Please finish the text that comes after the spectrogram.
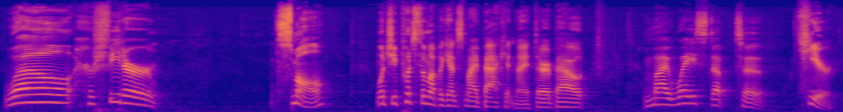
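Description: Fussy, earnest husband played by a young male actor, classic radio comedy, hugely animated pitch, forward bright tone, hesitant timing. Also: slow pace, heavily acted. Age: teens to young adult. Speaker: student actor. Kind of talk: old-time radio comedy acting. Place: school library, indoors, live stage reading. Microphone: stand microphone.

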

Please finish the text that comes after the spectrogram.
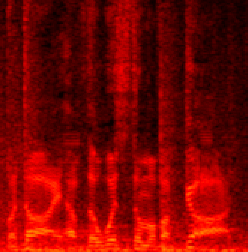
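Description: A man's voice: medium pitch, steady tone, normal speed, creaky, lightly acted. A man playing a haughty, menacing ancient villain with godlike power and a formal, imperious manner in a video game. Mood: haughty menace. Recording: loud cinematic music behind.

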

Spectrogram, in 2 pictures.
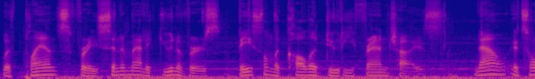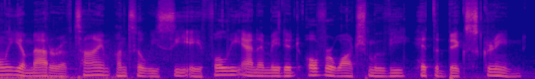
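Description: A man's voice: lowish voice, normal speed, darkish tone, soft background music. A man delivering scripted narration as the narrator of a video essay.

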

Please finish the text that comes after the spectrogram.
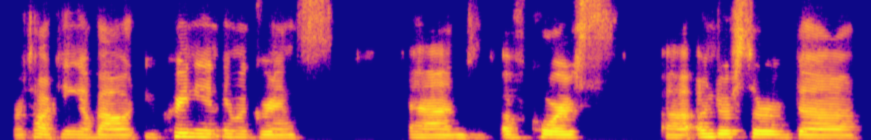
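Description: A woman in her forties with an American accent, giving an earnest, measured briefing over a video call and pausing often with "uh". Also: medium pitch, poor audio. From United States. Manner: earnest, measured, with frequent "uh" pauses. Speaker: nonprofit speaker. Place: indoors with a virtual flag background. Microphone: video call webcam.

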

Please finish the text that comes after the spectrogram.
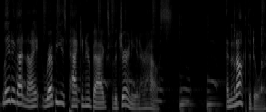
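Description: Animated woman narrating fantasy comedy. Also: lowish voice, brisk, music in the background. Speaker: podcast narrator.

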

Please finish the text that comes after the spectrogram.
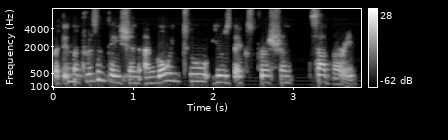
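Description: A woman's voice: mid-range voice, fairly even intonation, a little fast, husky, no echo, low-quality recording. A woman in her thirties from Siberia, presenting her research in a webinar over a video call, formal and careful, with frequent fillers and restarts. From Russia, Siberia. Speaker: academic presenter. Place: small room at home.

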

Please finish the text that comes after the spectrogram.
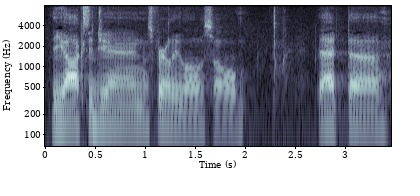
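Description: A man's voice: mid-range voice, little pitch movement, measured pace, warm tone, smooth. A man in his thirties, a fisheries biologist, answering interview questions plainly with many filler uhs. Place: studio, seated.

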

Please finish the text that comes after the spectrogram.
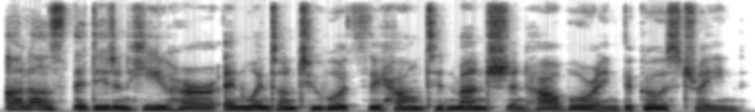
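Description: Low-pitched female story narrator. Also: measured pace.

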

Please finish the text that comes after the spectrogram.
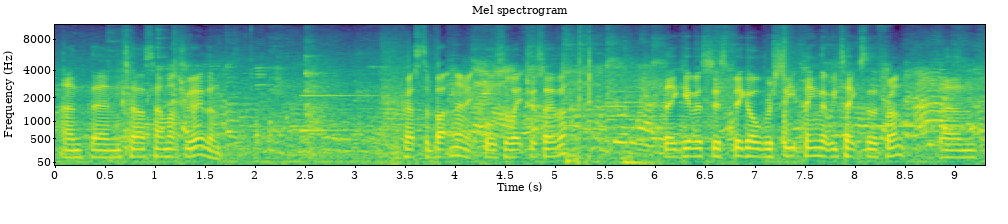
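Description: A young British man vlogging casually, chatty and wry with self-deprecating asides. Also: medium pitch. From Britain. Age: young adult. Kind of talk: casual vlog narration. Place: busy restaurant and city street. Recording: loud crowd and street noise.

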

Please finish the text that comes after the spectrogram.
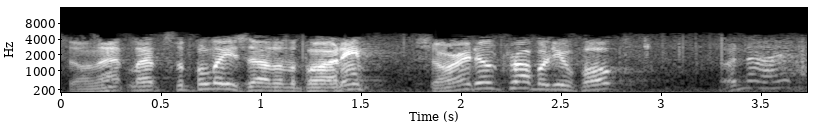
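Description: A skeptical, blunt police inspector in 1930s radio style. His voice sits fairly high and moves a lot, with colloquial cop phrasing. The sound is muffled and old. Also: very animated, fast talker. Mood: blunt, smug. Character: gruff, skeptical, plain-spoken police inspector. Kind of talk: 1930s radio drama acting. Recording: noisy, muffled vintage radio broadcast.

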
